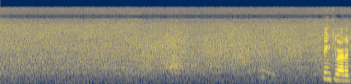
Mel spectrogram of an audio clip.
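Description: A pressure washer sprays water with a steady hiss.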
